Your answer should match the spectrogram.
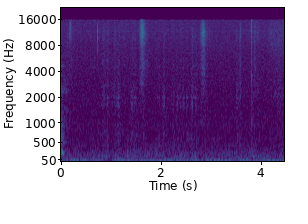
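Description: Pen writing on paper: faint, irregular scratching strokes as two words are handwritten.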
